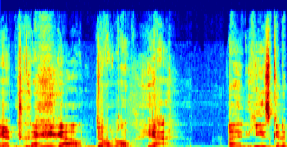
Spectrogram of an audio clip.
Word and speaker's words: Domhnall: Domhnall Gleeson. Is that how you say it? I Googled it before the last time I had to say it. There you go. Domhnall, yeah.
